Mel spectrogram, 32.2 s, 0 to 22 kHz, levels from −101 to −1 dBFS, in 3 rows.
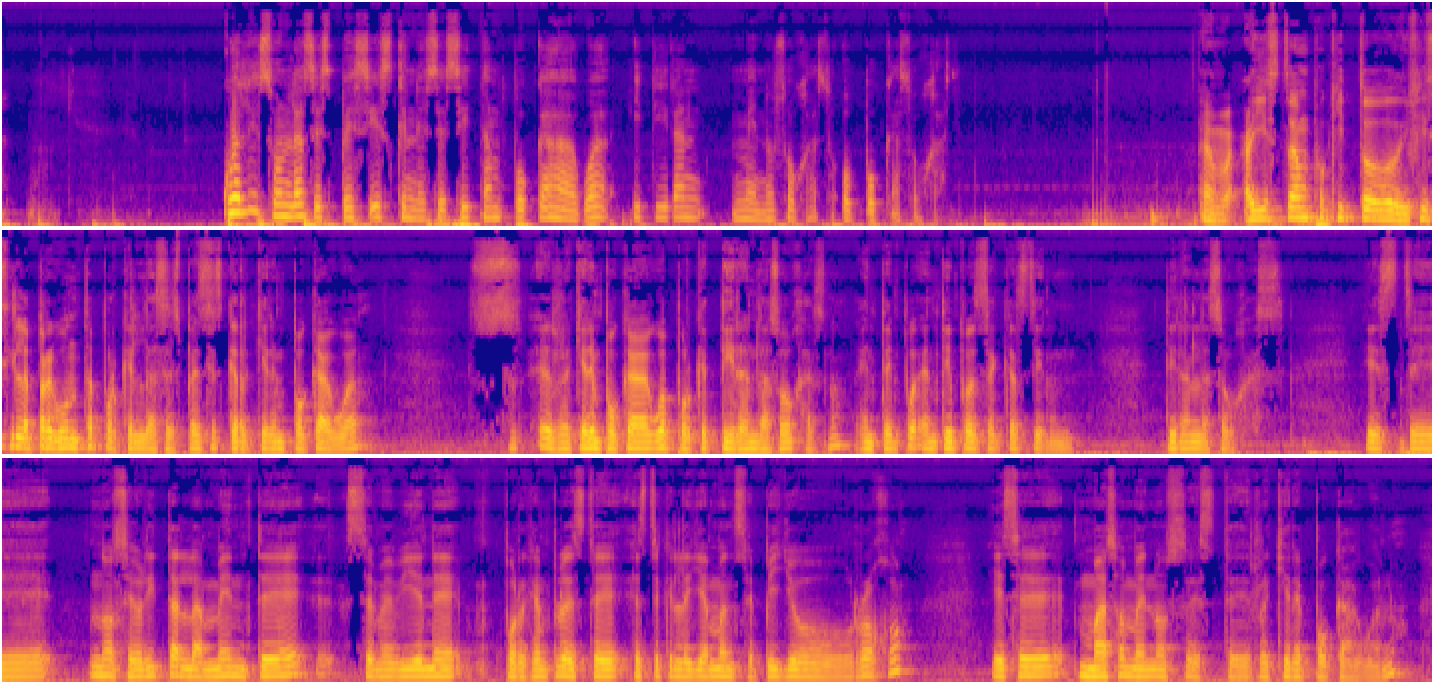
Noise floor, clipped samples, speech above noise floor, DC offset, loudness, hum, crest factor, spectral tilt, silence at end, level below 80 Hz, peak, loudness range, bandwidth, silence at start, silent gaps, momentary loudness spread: -48 dBFS; under 0.1%; 32 dB; under 0.1%; -17 LUFS; none; 18 dB; -7.5 dB/octave; 0.2 s; -32 dBFS; 0 dBFS; 10 LU; over 20 kHz; 0 s; none; 16 LU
